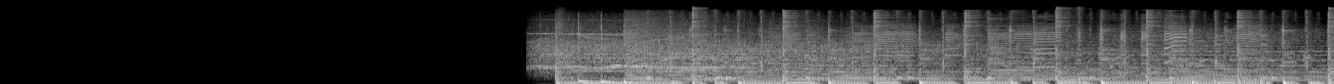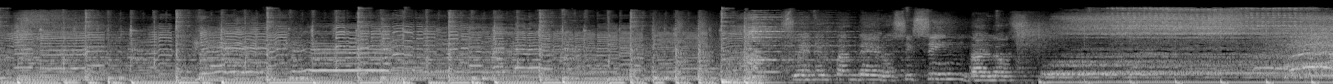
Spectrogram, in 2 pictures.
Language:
Arabic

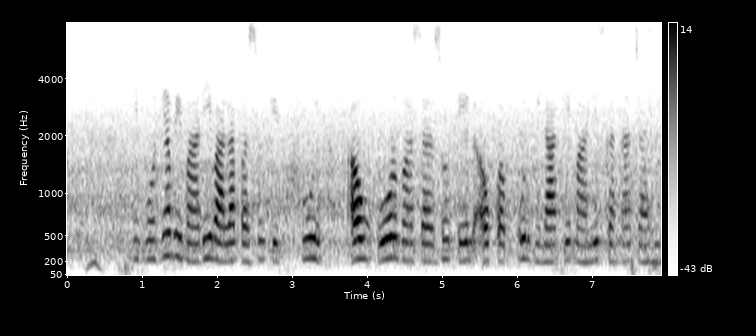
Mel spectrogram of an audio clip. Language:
Chhattisgarhi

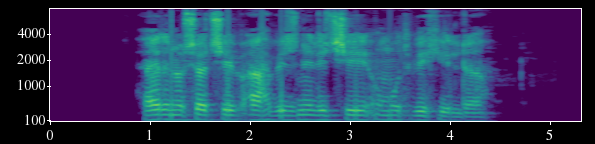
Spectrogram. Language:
Dargwa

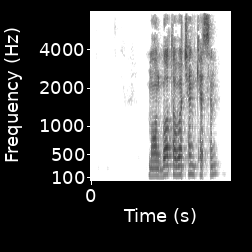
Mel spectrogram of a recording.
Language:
Kurdish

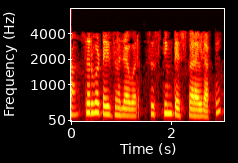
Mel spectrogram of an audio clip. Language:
Marathi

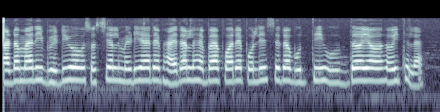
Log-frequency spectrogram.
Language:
Odia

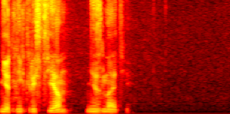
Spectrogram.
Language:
Russian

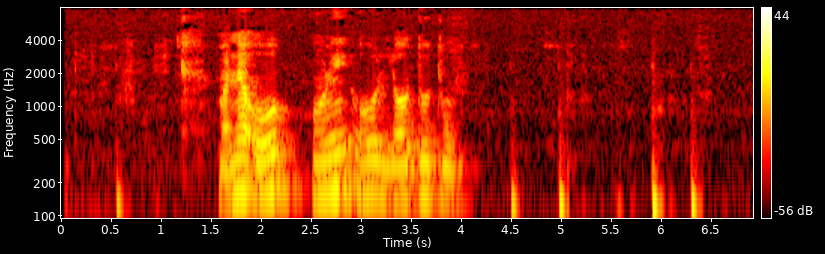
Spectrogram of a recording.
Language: Loarki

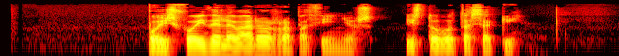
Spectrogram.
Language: Galician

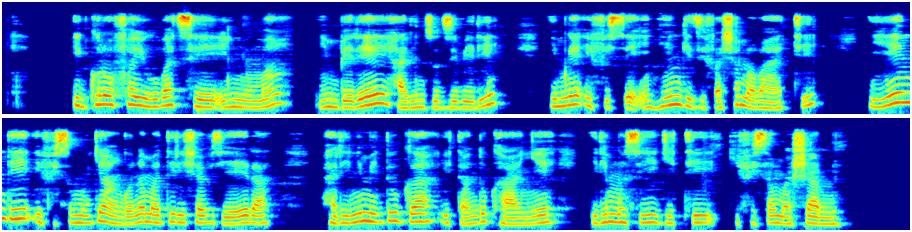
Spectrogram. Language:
Rundi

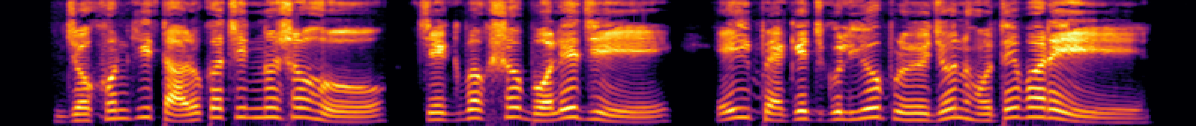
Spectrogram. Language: Bangla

